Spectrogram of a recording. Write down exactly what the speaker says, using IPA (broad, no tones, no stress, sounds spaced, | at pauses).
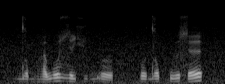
d ɔ bʱ a w o ɮ e ç u b ɤ | o d ɔ p ɯ ɬ ɛ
